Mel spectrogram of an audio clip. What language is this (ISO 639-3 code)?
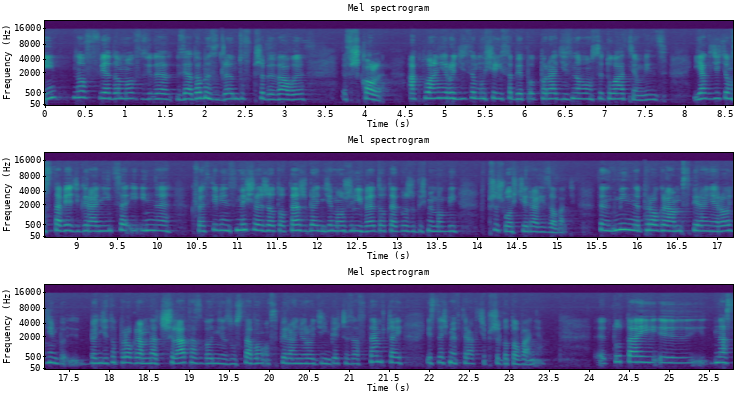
pol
